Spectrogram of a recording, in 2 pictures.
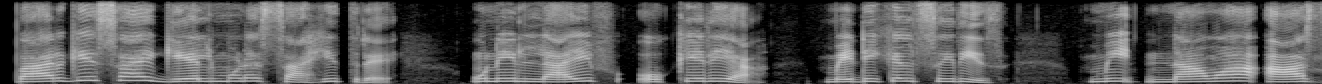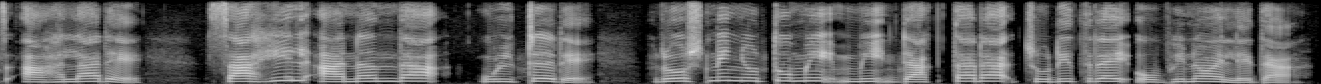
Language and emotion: Santali, neutral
